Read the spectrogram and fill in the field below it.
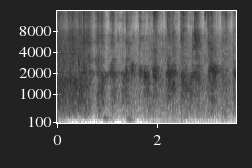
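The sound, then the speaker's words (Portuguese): An audience breaks into steady applause, many hands clapping at once in a dense, crackling wash that holds at a fairly even loudness throughout. “Então, dá uma sala de palmas e acredita”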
